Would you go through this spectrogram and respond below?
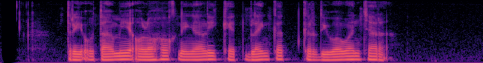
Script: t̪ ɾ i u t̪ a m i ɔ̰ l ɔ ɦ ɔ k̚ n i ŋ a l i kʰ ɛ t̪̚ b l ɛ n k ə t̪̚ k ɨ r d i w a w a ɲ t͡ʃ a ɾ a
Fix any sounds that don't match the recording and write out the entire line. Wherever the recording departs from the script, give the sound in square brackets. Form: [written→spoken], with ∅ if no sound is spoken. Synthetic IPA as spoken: t̪ ɾ i u t̪ a m i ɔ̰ l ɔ ɦ ɔ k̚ n i ŋ a l i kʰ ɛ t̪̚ b l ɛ [n→ŋ] k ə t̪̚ k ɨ r d i w a w a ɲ t͡ʃ a ɾ a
